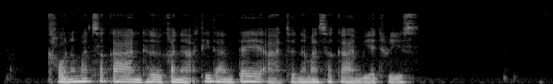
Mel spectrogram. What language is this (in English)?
Thai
